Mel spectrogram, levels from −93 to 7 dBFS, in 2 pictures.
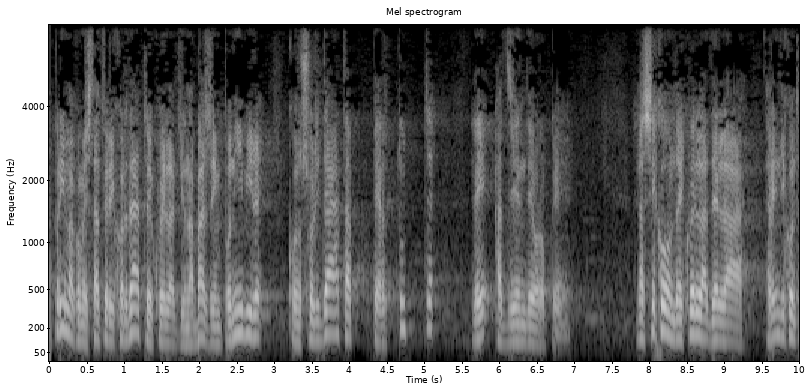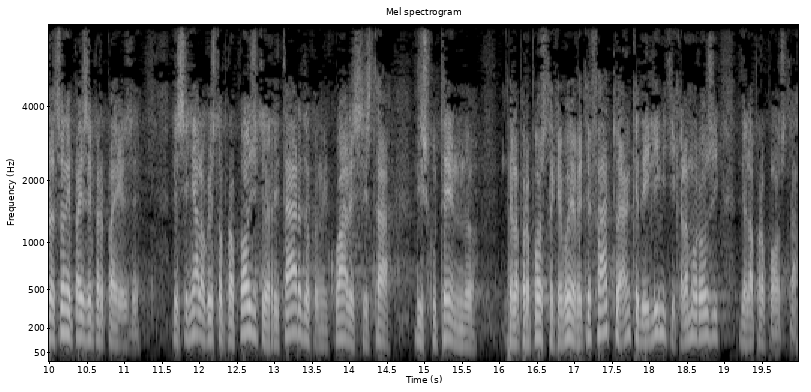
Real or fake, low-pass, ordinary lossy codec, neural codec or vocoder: real; none; none; none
